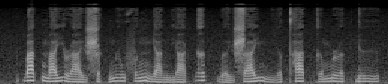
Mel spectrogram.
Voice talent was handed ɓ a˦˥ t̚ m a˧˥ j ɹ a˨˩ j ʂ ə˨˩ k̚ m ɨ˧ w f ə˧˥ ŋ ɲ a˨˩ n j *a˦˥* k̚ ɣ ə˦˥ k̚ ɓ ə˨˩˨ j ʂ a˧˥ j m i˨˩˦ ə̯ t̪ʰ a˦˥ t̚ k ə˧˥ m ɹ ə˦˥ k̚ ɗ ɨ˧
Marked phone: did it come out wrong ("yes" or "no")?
yes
